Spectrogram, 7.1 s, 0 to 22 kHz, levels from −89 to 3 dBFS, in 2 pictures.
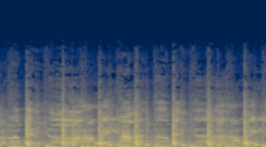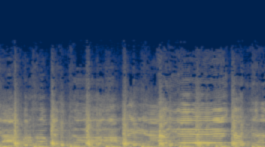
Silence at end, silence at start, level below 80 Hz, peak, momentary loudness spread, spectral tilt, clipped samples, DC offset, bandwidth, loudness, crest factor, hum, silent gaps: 0 s; 0 s; -42 dBFS; 0 dBFS; 5 LU; -3.5 dB/octave; under 0.1%; under 0.1%; 15 kHz; -13 LUFS; 14 dB; none; none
